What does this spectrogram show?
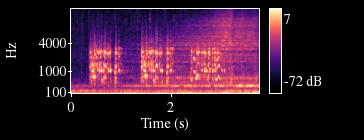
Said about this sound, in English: The warbling from before was coming from him.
